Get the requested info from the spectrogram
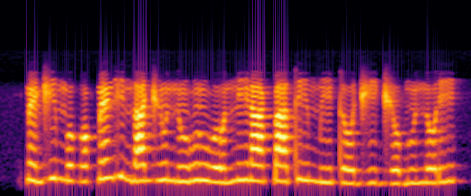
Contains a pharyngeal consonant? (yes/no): no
